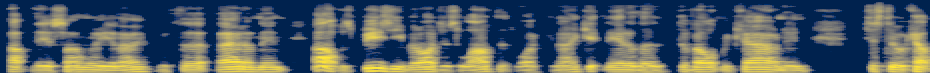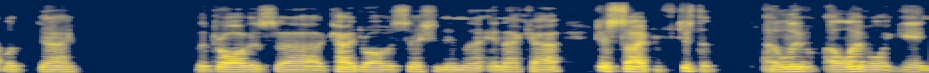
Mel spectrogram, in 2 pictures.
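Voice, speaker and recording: An older man, a racing driver guest, telling lively anecdotes and acting out quoted voices in a casual interview. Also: low-pitched, fairly quick, rough recording.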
